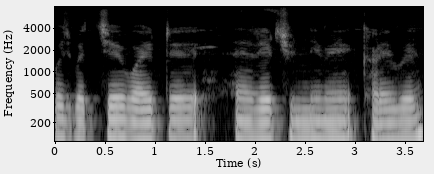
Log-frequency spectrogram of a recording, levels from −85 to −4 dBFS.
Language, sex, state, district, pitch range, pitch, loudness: Hindi, male, Bihar, Bhagalpur, 105-110 Hz, 105 Hz, -31 LUFS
